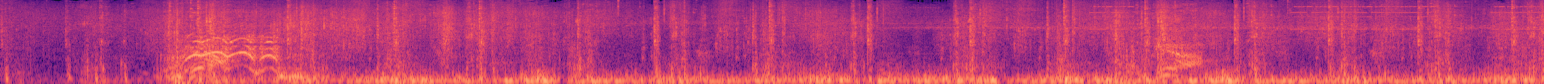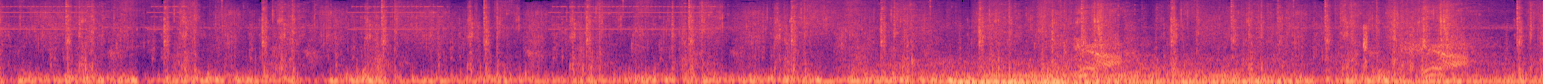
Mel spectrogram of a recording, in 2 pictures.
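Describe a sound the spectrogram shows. Horse hooves gallop steadily over dry ground.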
